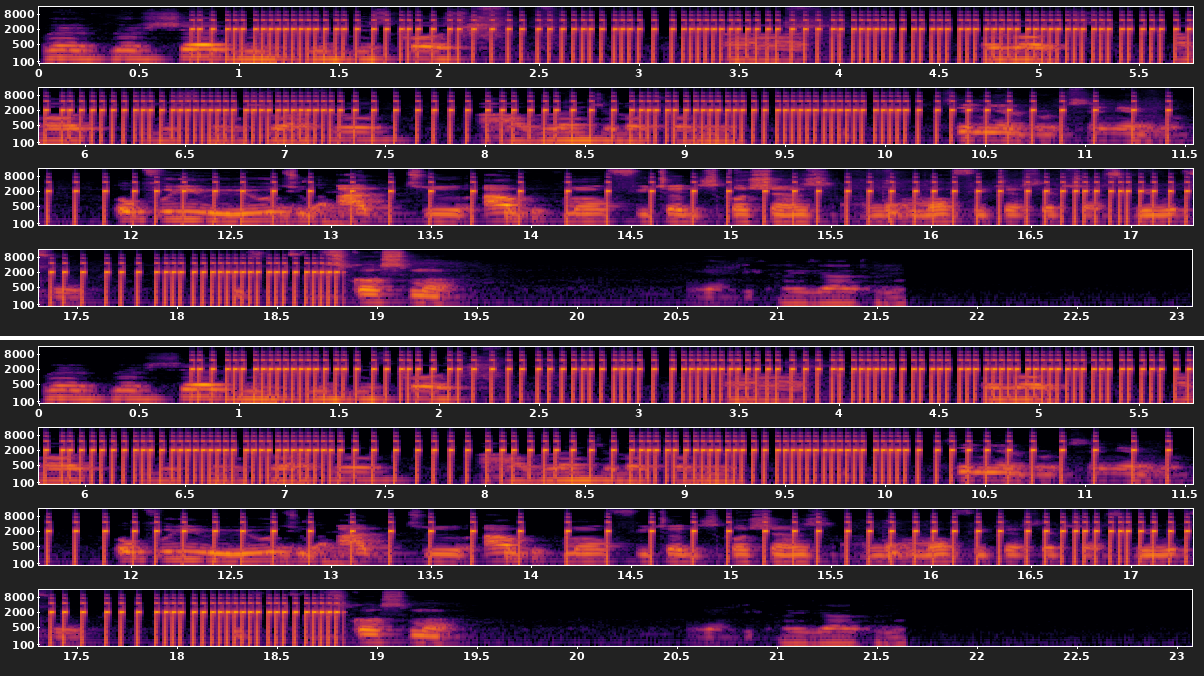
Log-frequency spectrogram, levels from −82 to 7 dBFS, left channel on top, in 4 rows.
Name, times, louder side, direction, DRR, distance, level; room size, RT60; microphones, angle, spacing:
voice 1, 0.0-2.3 3.4-3.9 4.7-5.4 5.7-7.6 8.0-9.3 12.9-13.3 21.0-21.6, left 2 dB, 90° left, 4.5 m, -30 dB
sound 1, 0.8-18.8, right 2 dB, 10° right, 0.8 m, -13 dB
voice 2, 10.4-11.5 11.9-17.5 18.3-18.4 18.7-19.4 20.6-20.7, left 3 dB, 50° left, 1.3 m, -27 dB
head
